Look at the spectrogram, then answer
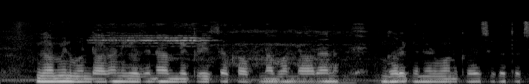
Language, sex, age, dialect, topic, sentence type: Maithili, male, 18-24, Southern/Standard, agriculture, statement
